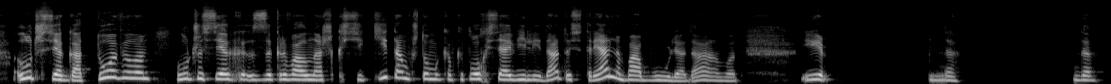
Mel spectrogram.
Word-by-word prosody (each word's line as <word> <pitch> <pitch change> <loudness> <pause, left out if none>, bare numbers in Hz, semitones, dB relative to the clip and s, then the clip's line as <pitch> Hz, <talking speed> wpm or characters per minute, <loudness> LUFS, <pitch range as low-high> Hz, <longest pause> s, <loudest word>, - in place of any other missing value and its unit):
лучше 265 +3 +3
всех 225 -4 +5
готовила, 280 - +2 0.3
лучше 255 +3 +1
всех 240 -2 +3
закрывала 220 0 +2
наши 205 -1 -1
косяки, 230 +10 -4
там, 295 -6 +1
что 255 0 -2
мы 240 -1 0
как-то 220 -1 -8
плохо 245 0 +2
себя 220 -3 +1
вели, 210 -1 -1
да, 200 +3 0
то 215 - -4
есть 220 +2 -5
это 190 - -7
реально 275 - +3
бабуля, 190 -5 -1
да, 185 +4 -5
вот, 165 -1 -9 0.6
и 220 0 0 1.0
М-да. 195 -3 -6 1.1
Да. 200 -2 -5
220 Hz, 140 wpm, -22 LUFS, 200-250 Hz, 1.1 s, всех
